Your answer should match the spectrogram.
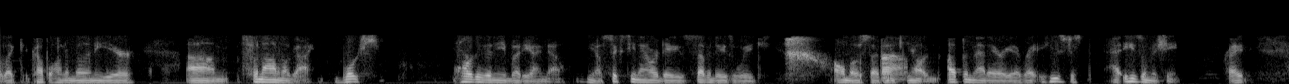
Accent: Kansas, United States; But I grew up in Kansas. You know, I'm around all these very simple, very normal people

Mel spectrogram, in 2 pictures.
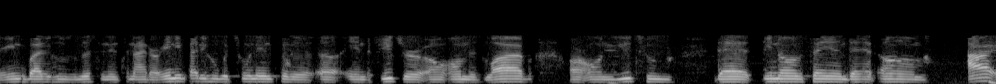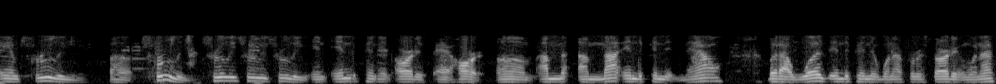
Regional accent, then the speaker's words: Sacramento, California, United States; Like, I'm originally from California, Sacramento.

